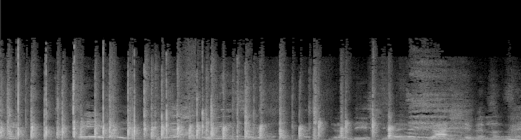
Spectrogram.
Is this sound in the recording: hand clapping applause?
yes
